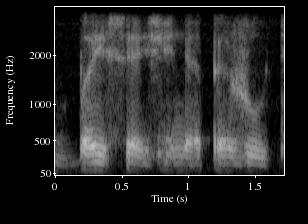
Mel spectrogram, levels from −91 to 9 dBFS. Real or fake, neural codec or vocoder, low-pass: real; none; 3.6 kHz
